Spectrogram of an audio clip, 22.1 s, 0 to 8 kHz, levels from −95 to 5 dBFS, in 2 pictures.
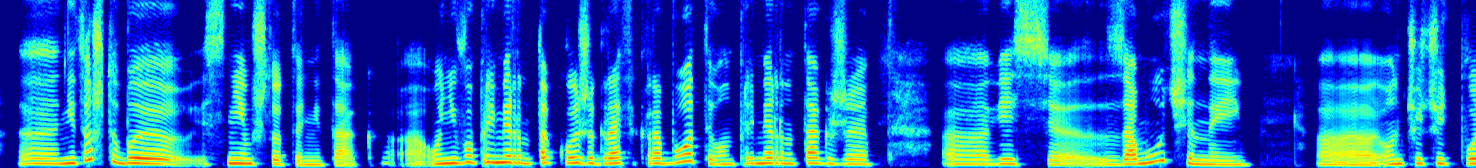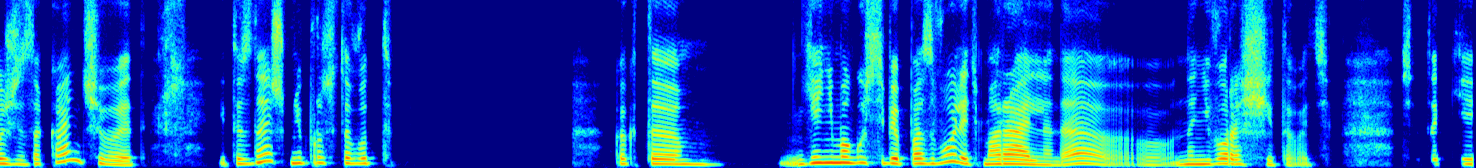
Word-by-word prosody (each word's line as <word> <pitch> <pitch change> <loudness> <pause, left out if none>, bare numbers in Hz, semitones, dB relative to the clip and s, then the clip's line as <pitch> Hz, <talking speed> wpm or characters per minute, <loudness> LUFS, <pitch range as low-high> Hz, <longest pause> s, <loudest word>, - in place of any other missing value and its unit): э, 235 0 -1
не 245 +2 +3
то 415 - +3
чтобы, 245 - +4
э, - - -12
с 205 - -6
ним 240 -1 +5
что-то 195 -4 -4
не 180 0 -4
так, 170 -1 -5 0.2
а, - - -7
у 220 - -1
него 250 +5 +4
примерно 285 -3 +3
такой 260 +1 +1
же 250 0 0
график 245 +1 0
работы. 245 +2 +1
Он 205 +1 -4
примерно 245 0 0
так 245 0 +1
же, 215 -1 -3 0.5
э, 210 -1 -3
весь, 215 -1 -2
э, 190 - -4
замученный, 215 - 0 0.5
а, 90 -2 -1
он 220 +2 +1
чуть-чуть 230 -1 -4
позже 225 -3 +1
заканчивает. 220 - -3 0.6
И - - -13
ты 225 - -4
знаешь, 300 +10 -1
мне 250 0 0
просто 255 -1 -4
вот 240 +1 -6 1.7
Как-то, 225 +1 -3 0.2
м, 195 -3 -6 0.4
я 240 +2 +1
не 275 0 +7
могу 275 0 +6
себе 245 -2 +3
позволить 235 +2 0
морально, 210 -4 +4
да, 215 +4 -2
э, 175 -1 -12
на 200 - -2
него 210 +3 +1
рассчитывать. 205 -4 -5 0.5
Всё-таки, 420 - -9
230 Hz, 140 wpm, -23 LUFS, 205-250 Hz, 1.7 s, не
